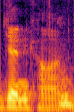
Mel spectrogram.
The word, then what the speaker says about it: Gen Con: but as I mentioned it's a hard G so you call it gank on Gen Con but you never use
